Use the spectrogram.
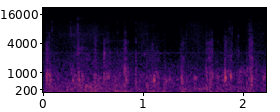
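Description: Horse hooves clip-clop steadily at a walking pace in the Red Dead Redemption game world, moderately close and fairly quiet, with faint background noise.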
